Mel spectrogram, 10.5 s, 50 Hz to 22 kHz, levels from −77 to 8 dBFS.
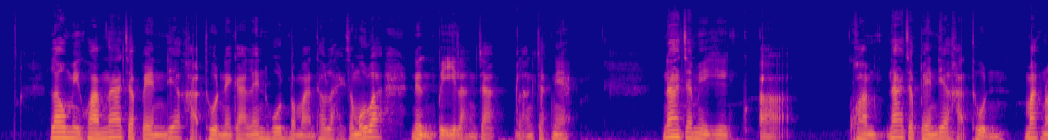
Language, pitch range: Thai, 105-135 Hz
